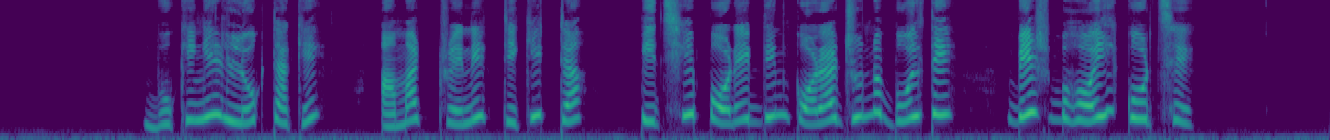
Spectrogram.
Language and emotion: Bengali, fearful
